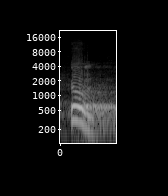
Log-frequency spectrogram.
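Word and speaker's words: tomb: टूम, टूम means मकबरा, यहाँ एम के बाद बी साइलेंट है।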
